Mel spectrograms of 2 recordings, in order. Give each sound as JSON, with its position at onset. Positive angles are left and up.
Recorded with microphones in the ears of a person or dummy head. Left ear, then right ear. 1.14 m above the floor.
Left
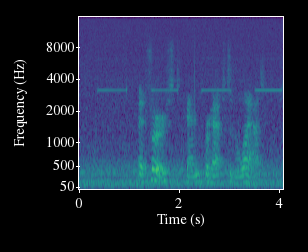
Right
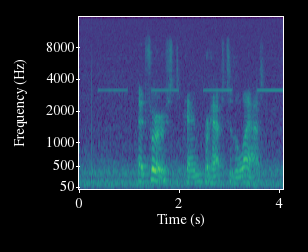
{"t": 1.2, "sound": "a man speaking", "side_deg": -70, "distance_m": 1.3}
